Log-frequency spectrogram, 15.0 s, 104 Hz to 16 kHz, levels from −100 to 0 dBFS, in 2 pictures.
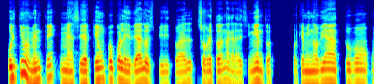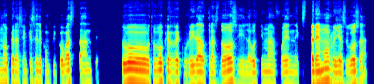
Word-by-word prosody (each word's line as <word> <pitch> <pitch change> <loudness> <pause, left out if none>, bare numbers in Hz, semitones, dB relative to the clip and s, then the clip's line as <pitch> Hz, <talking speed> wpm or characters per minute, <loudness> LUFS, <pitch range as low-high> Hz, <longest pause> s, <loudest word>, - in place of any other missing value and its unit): últimamente 150 -2 +4
me 120 -1 0
acerqué 115 +3 +2
un 140 +1 +1
poco 140 0 +3
a - - +6
la 120 -3 +4
idea 115 +1 +3
de 125 - +4
lo 130 -2 +4
espiritual, 110 +2 -5
sobre 115 -3 -1
todo 115 +1 +1
en 135 +3 -4
agradecimiento, 110 0 -1 0.4
porque 115 - -5
mi 115 - +2
novia 125 +2 +2
tuvo 120 0 -2
una 120 +1 -9
operación 115 -2 -7
que 125 - -12
se 120 0 -8
le 115 - -6
complicó 110 -1 -8
bastante, 120 -1 -5 0.4
tuvo 120 -2 +5
tuvo 120 +3 -1
que 120 -1 -3
recurrir 110 0 -4
a 110 -1 +4
otras 105 -1 -9
2, 115 +2 +1
y 100 -2 -11
la 100 0 -10
última 110 +1 -7
fue 110 0 -7
en 110 0 -10
extremo 115 +5 +2
riesgosa 110 +3 -3
115 Hz, 160 wpm, -23 LUFS, 110-125 Hz, 0.4 s, a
